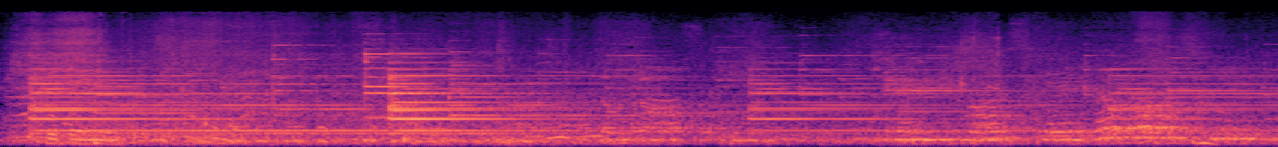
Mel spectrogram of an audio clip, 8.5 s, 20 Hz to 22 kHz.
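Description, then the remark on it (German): Church bells ring out continuously in Gdańsk, Poland, in January 2019 at a spontaneous memorial gathering for the city's mayor, several overlapping strikes with long ringing tones layered over a murmuring crowd in the background, loud and resonant. “So klang es in Danzig im Januar 2019, eine spontane Trauerfeier für den Bürgermeister der Stadt mit Nationalhymne und Kirchengeläut.”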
